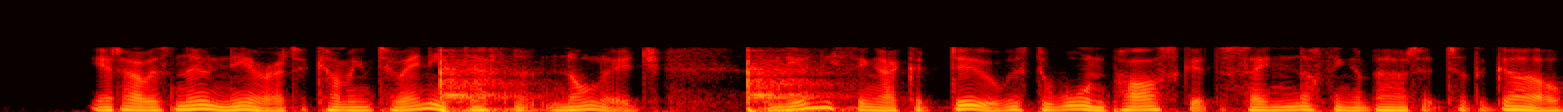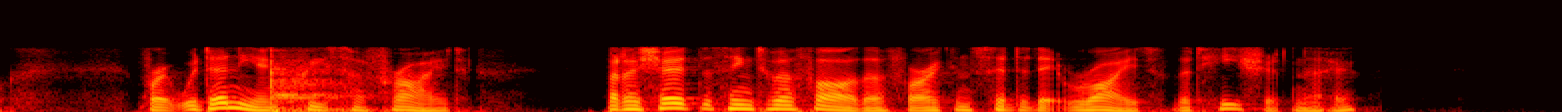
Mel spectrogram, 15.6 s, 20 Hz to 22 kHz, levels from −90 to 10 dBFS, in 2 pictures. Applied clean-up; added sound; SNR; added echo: none; Thump, thud; 7 dB; none.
